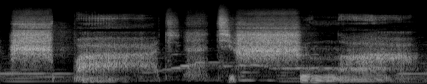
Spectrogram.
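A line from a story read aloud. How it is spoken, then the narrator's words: Hissing whisper. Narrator (Russian): мерзкое шипение, как будто змей шептал ему на ухо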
